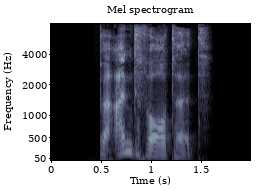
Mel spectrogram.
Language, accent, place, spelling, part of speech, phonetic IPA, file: German, Germany, Berlin, beantwortet, adjective / verb, [bəˈʔantvɔʁtət], De-beantwortet.ogg
- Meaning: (verb) past participle of beantworten; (adjective) answered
